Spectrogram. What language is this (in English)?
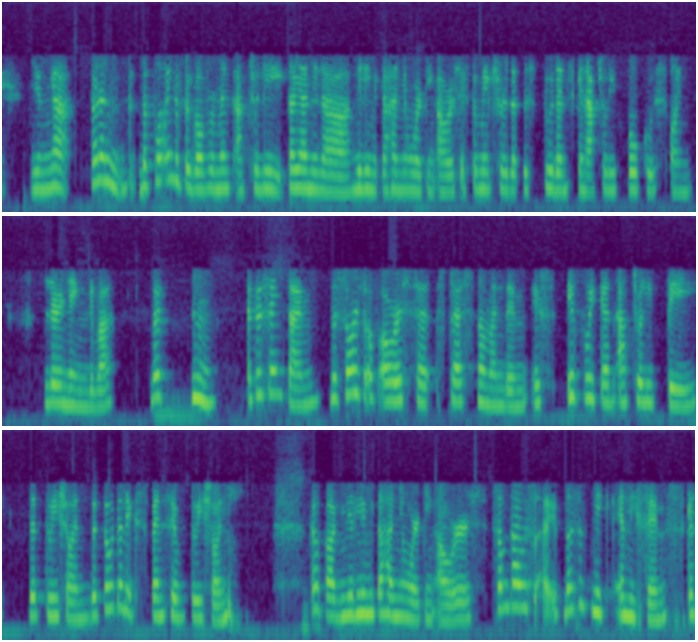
Filipino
